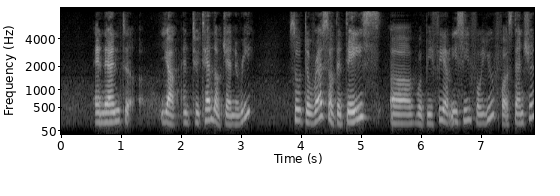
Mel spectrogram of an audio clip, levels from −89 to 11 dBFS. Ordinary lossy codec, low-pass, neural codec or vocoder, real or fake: none; none; codec, 16 kHz, 1.1 kbps, Voila-Tokenizer; fake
